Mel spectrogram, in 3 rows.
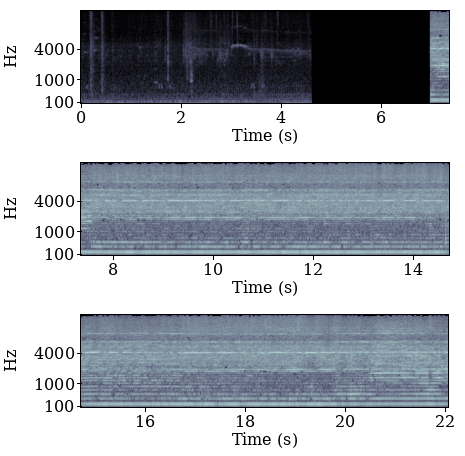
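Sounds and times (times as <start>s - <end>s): orbital sander motor hum: 7.0s - 22.0s.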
